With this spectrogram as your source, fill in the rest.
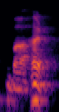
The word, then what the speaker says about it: باہر: سلوک۔ حسن سلوک۔ باہر، عام طور پر ہم اسے باہر بولتے ہیں، درست تلفظ اس لفظ کا ہے باہر۔ باہر ایک الگ لفظ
